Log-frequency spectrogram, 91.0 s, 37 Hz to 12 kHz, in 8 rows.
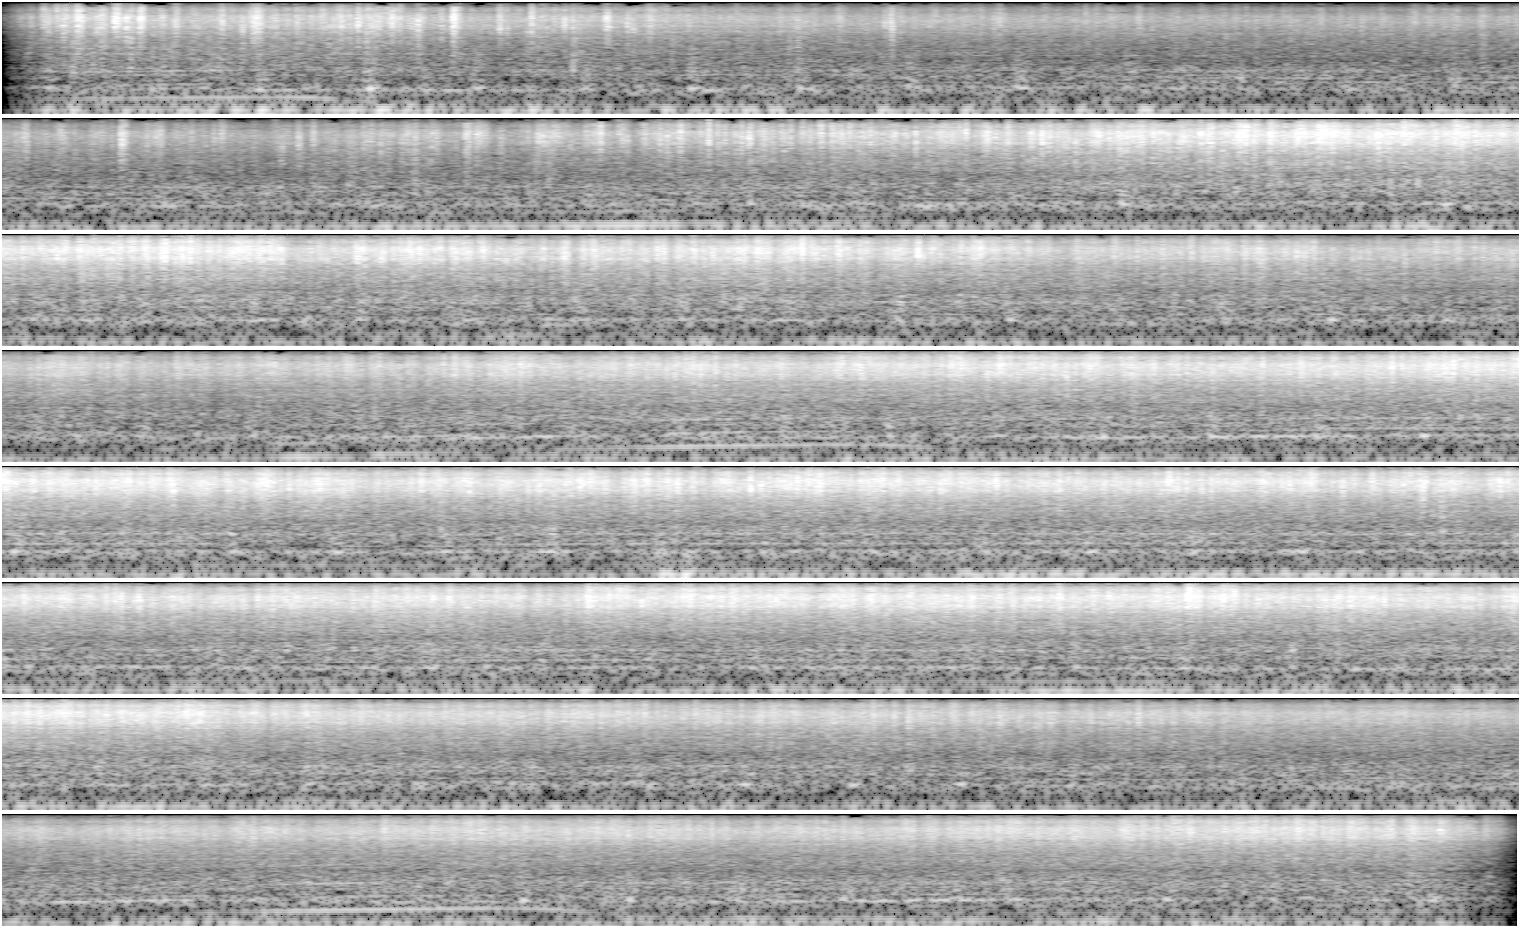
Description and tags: INT CAR RAIN HIGHWAY F
Recorded with H2 in surround mode with a corresponding Front and Rear file. Highway rush hour driving during a rainstorm with windshield wipers. Honda Civic 2001 in stop and go traffic.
